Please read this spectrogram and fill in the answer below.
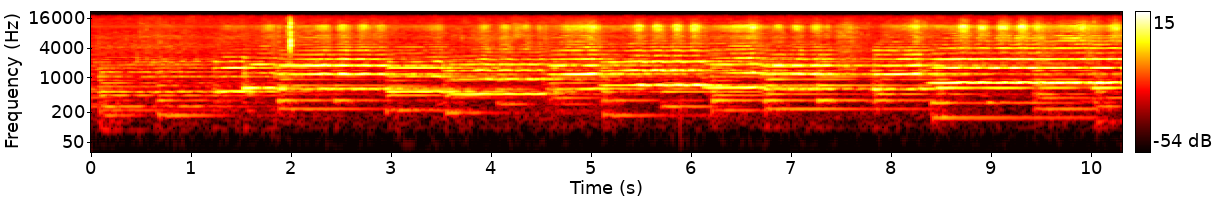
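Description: Live chamber music: a flute plays the melody over piano and violin accompaniment, in held notes that move in steps and grow louder about one and a half seconds in.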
